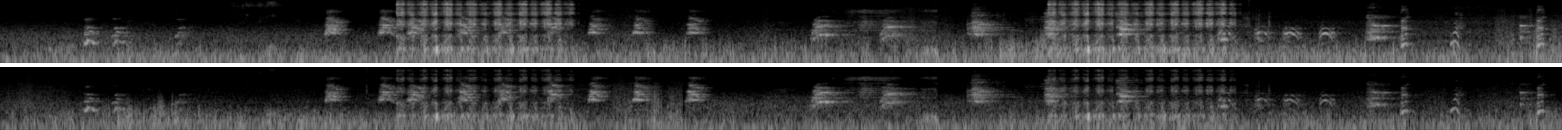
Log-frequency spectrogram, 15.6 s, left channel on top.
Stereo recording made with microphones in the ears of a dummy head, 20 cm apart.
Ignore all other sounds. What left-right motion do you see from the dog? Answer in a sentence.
In this clip you hear the dog move from left to right and back again.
